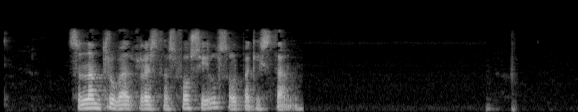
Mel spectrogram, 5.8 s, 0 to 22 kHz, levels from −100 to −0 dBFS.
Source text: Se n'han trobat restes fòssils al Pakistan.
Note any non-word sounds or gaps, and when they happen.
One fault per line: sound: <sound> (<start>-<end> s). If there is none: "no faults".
no faults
